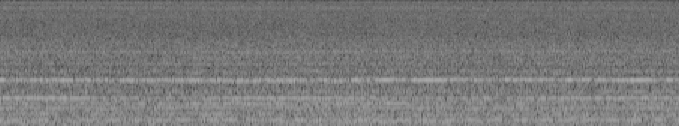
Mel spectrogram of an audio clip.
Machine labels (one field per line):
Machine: fan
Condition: normal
